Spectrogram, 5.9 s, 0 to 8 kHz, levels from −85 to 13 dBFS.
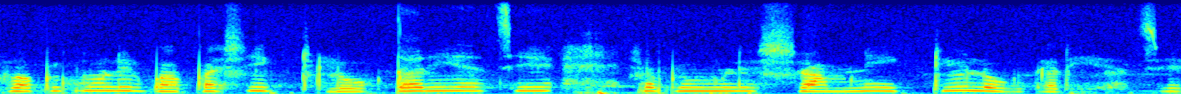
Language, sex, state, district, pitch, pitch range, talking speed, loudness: Bengali, female, West Bengal, North 24 Parganas, 295 Hz, 275-310 Hz, 180 wpm, -18 LUFS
